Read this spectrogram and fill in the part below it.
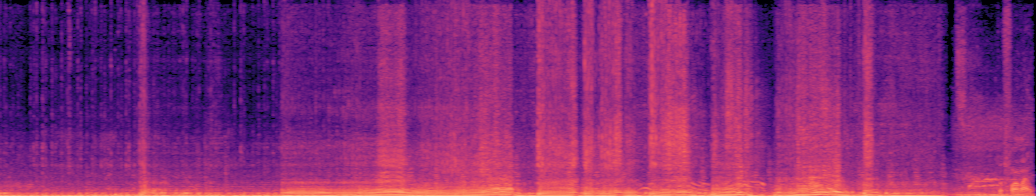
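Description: A Monster Chopper motorcycle with its engine mounted at the back runs loud and close, revving repeatedly in rising and falling sweeps for several seconds, then dropping off sharply near the end.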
